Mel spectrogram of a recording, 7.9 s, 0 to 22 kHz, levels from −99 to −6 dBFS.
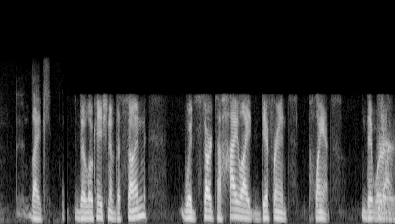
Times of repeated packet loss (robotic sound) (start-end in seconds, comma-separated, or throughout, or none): none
